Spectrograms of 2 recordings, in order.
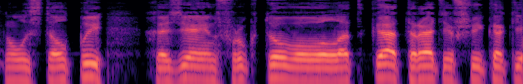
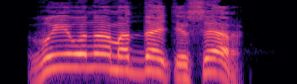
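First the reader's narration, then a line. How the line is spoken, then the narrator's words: Shouted. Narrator (Russian): крикнул другой парень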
